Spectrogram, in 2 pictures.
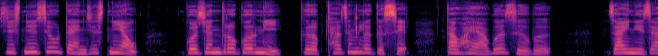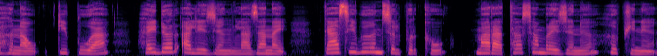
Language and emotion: Bodo, neutral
